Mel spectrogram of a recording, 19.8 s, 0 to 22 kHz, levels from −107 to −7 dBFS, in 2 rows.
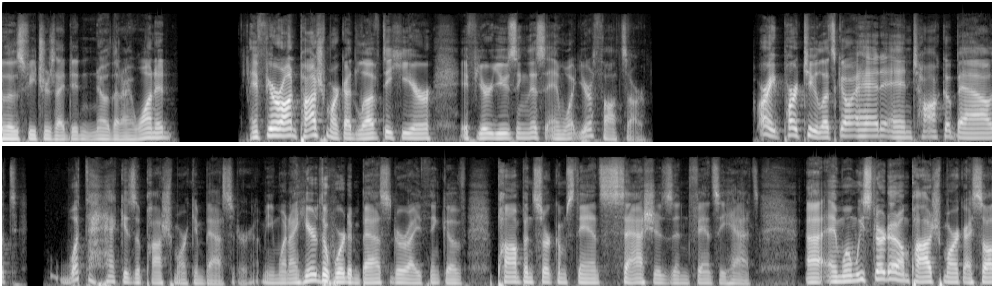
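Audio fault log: No faults were heard in the speech. In the pauses the output fades to silence and comes back in time for the next sound, with no speech lost.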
